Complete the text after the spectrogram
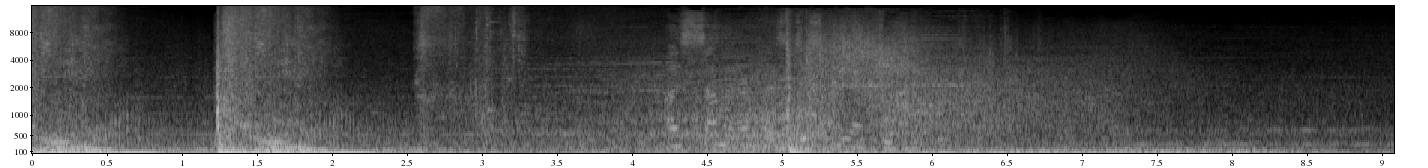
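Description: Magical game sound effects whoosh and crackle loudly, then fade away.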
